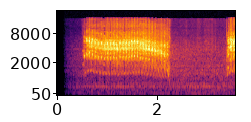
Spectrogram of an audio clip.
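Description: A caracal gives a harsh, rasping hiss lasting nearly two seconds, then starts another; there are no other clear sounds.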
